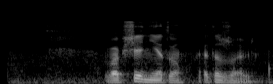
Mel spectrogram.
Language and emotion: Russian, neutral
